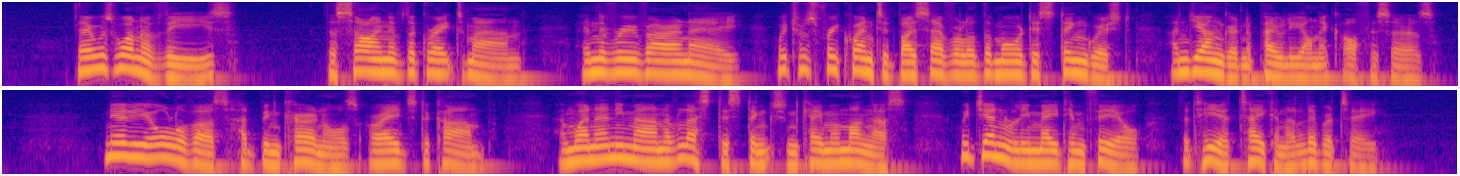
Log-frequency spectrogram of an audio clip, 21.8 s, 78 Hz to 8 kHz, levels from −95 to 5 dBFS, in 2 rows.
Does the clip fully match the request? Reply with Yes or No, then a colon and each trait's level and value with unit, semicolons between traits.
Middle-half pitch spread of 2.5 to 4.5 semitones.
No: average, 5.2 semitones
